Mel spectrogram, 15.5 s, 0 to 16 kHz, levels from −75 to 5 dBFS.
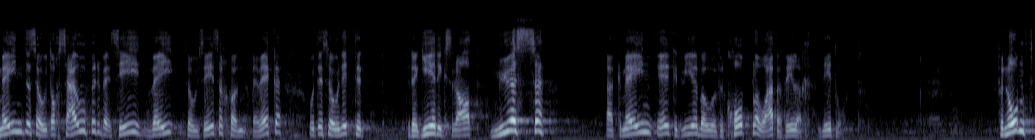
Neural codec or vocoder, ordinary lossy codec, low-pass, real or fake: codec, 16 kHz, 16 kbps, FreqCodec, smaller model; Opus, 32 kbps; 7.2 kHz; fake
